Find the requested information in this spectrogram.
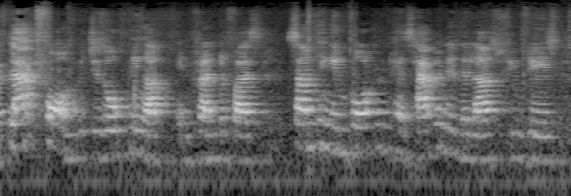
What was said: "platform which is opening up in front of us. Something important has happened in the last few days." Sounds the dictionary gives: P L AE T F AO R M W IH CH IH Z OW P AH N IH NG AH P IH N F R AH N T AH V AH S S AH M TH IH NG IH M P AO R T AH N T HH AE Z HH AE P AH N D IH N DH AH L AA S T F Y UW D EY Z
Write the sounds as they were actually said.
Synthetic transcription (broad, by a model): P L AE T F AO R M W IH CH IH Z OW P AH N IH NG AH P IH N F R AH N T AH V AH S S AH M T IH NG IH M P AO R T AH N T HH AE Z HH AE P AH N D IH N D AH L AA S T F Y UW D EY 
